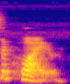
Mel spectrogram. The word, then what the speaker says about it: acquire: does acquire have two do you hear the schwa sound in the first syllable and then i'm going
